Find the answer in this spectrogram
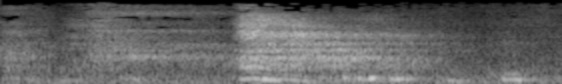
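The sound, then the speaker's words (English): A deep, nervous breath: soft airy breathing, then a sudden louder rush of air drawn in partway through that holds steady to the end. “I have to take a deep breath. I'm nervous.”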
